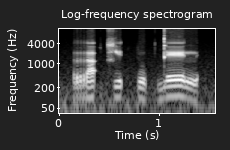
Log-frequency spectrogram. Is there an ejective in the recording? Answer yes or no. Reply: no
